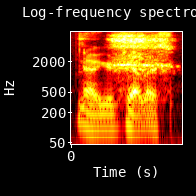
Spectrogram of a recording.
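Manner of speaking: ordinary talk, nothing marked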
